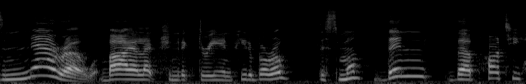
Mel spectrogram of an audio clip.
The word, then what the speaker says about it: Peterborough: is not there telling that's pronounced Peterborough Peterborough boro boro yeah yeah thank you guys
